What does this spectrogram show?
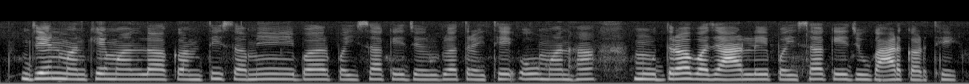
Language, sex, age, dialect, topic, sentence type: Chhattisgarhi, female, 18-24, Western/Budati/Khatahi, banking, statement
